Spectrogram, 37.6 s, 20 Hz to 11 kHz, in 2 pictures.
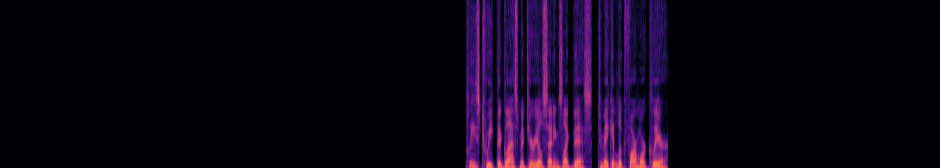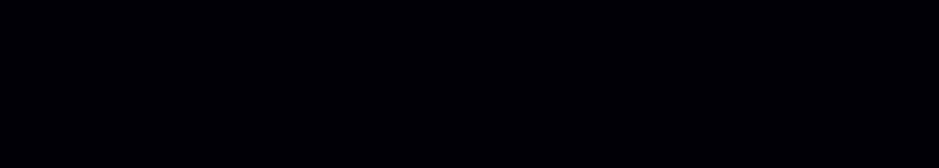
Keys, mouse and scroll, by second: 1.7 click, 6.0 click, 8.2 click, 12.4-21.0 drag, 25.4 click, 28.5 click, 35.2 click.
